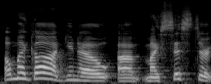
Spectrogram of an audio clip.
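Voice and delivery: high, loud starstruck burst; mock gushing fan. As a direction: imitate a breathlessly keen admirer. Second gushing fan acted out.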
